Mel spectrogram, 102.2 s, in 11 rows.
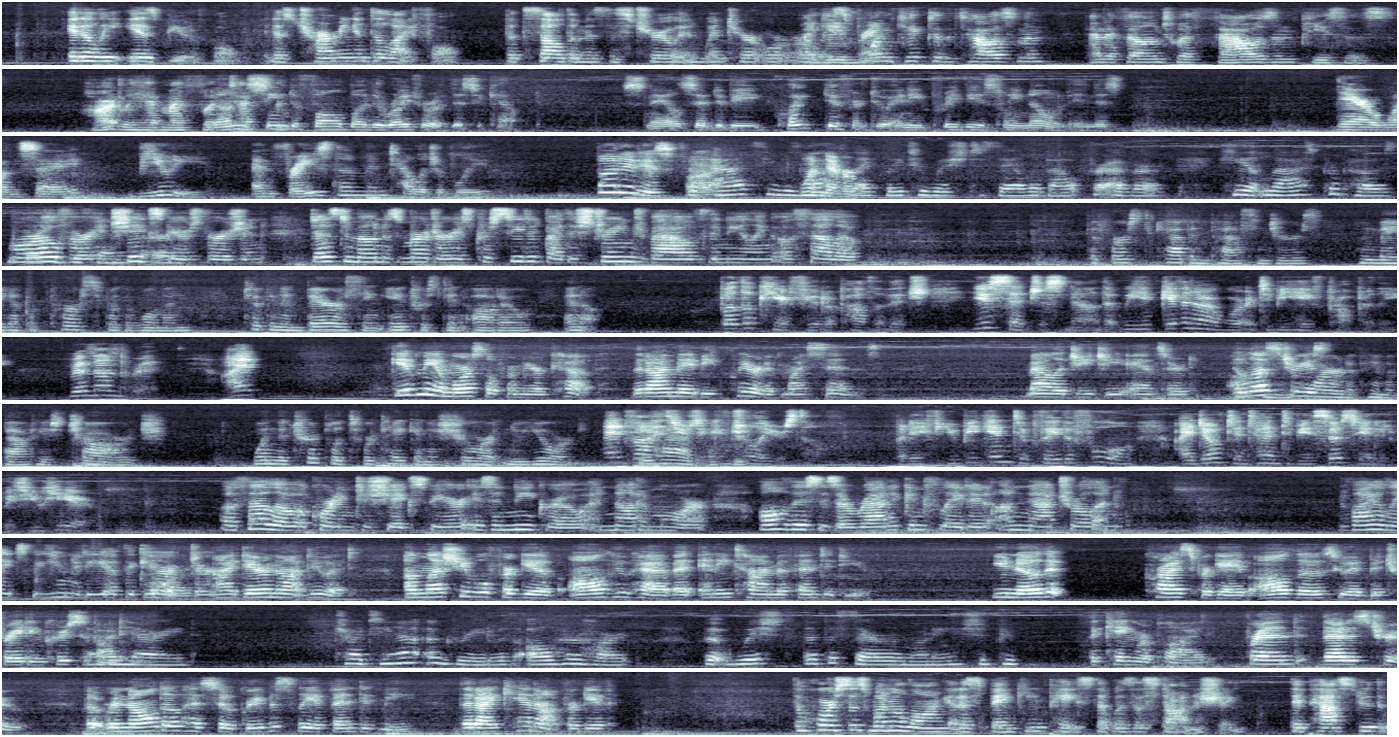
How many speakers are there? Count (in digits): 9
